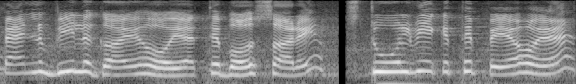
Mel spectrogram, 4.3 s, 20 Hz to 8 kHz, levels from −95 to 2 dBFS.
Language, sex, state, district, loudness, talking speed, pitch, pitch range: Punjabi, female, Punjab, Pathankot, -13 LUFS, 180 wpm, 300 Hz, 260-340 Hz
